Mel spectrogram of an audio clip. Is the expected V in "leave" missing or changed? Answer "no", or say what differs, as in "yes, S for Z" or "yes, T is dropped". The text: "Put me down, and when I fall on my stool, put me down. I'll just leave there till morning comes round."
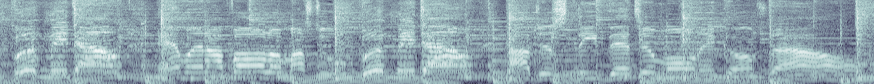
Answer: yes, P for V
